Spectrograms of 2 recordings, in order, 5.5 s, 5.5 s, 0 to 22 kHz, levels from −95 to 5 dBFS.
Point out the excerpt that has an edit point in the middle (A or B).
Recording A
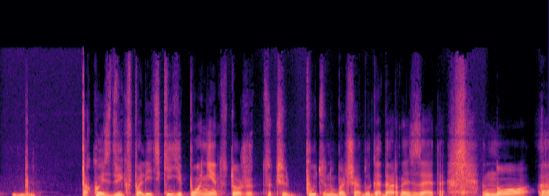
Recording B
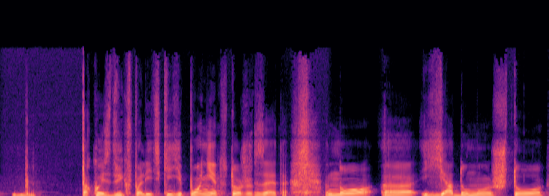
B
